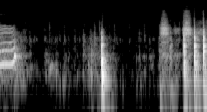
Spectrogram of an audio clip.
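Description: A child's high, drawn-out wail in the voice of the sinking toy pet, ending about a third of a second in. About two seconds in comes a single sharp knock, the loudest sound, and near the end a few clicks and rustles as plastic toy figures are handled.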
